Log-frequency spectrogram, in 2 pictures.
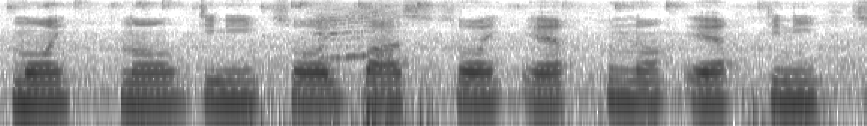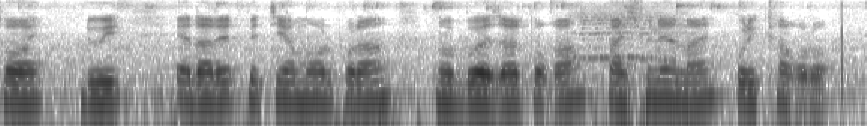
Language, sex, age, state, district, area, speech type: Assamese, male, 18-30, Assam, Darrang, rural, read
